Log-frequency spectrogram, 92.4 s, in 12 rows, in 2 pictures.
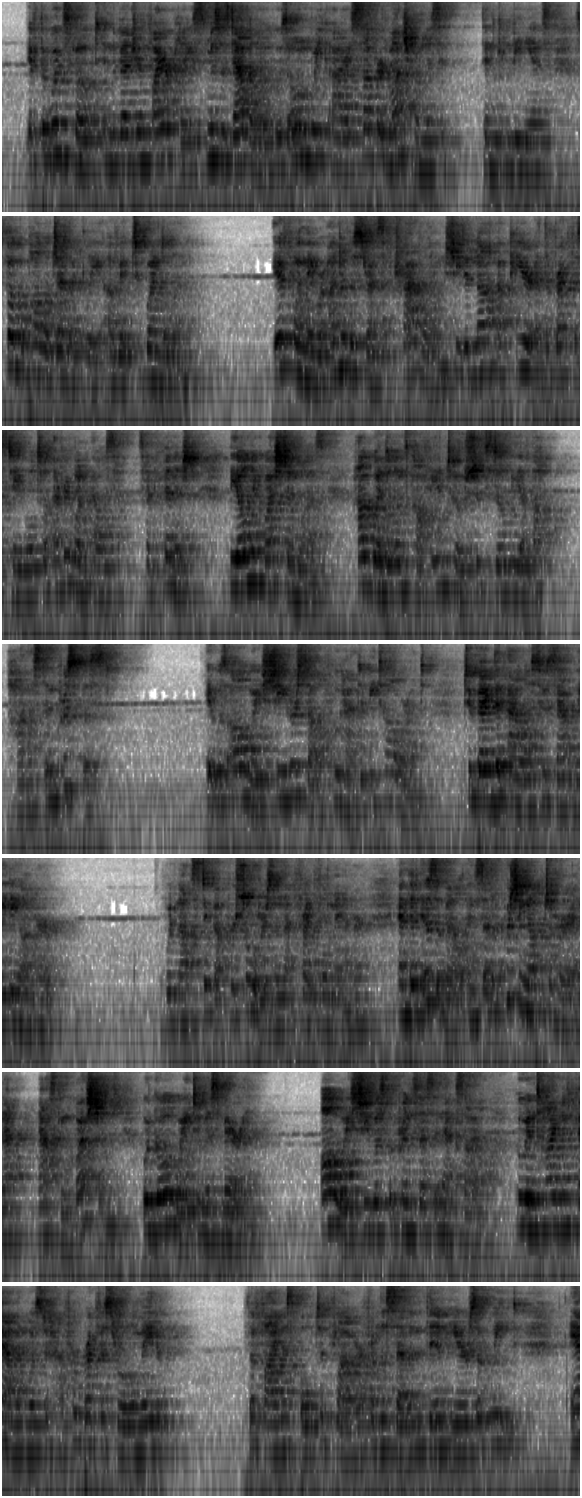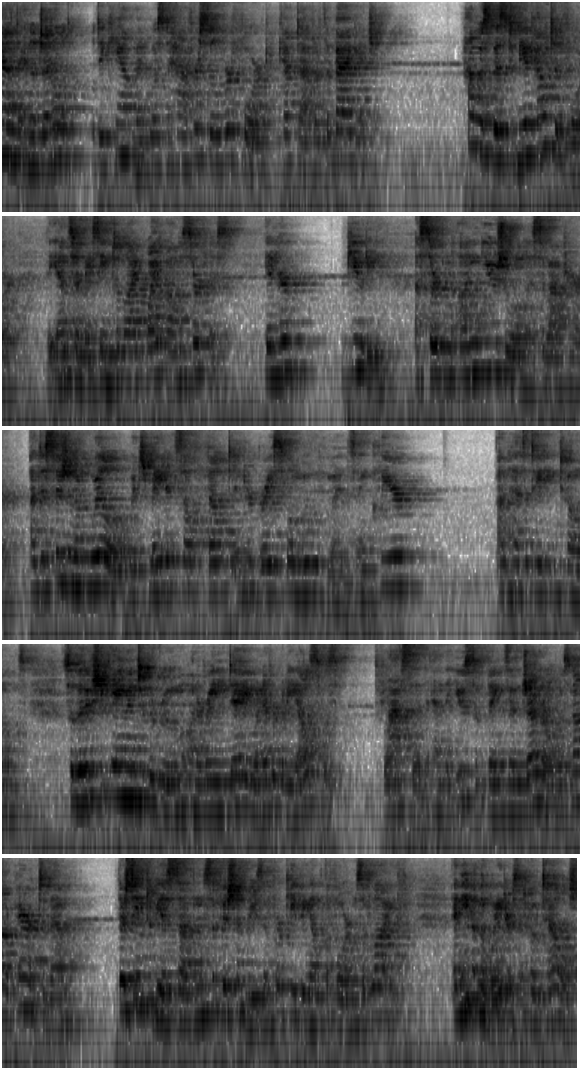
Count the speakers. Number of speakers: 1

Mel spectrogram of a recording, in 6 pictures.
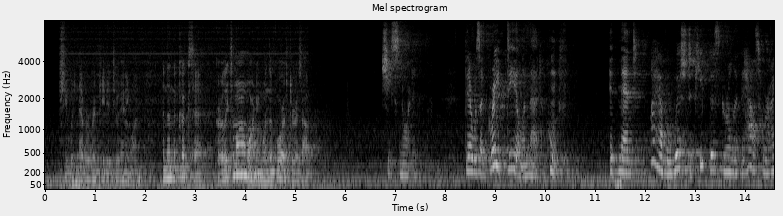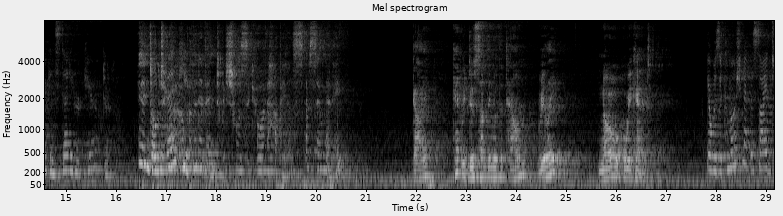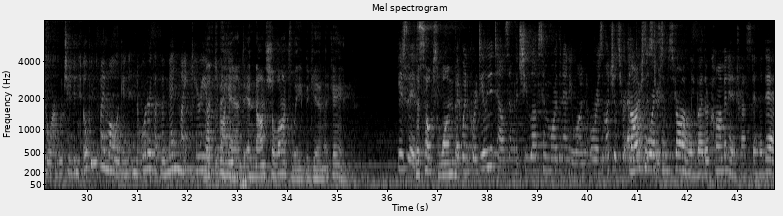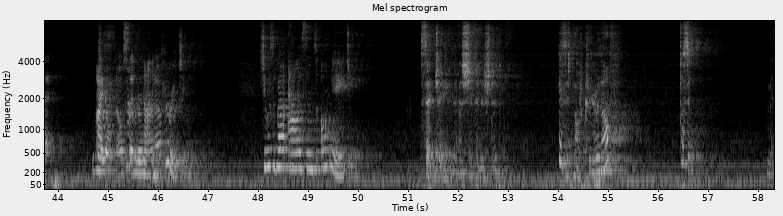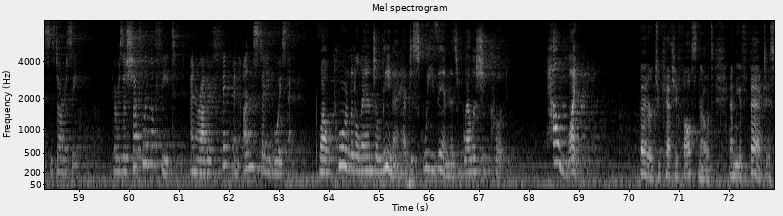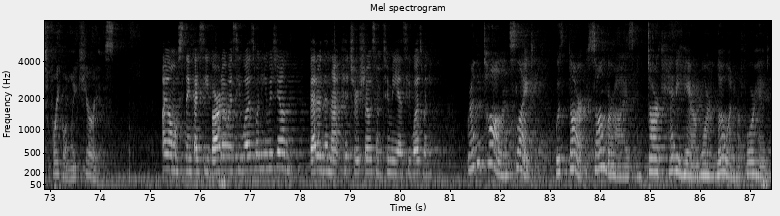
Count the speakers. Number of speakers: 10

